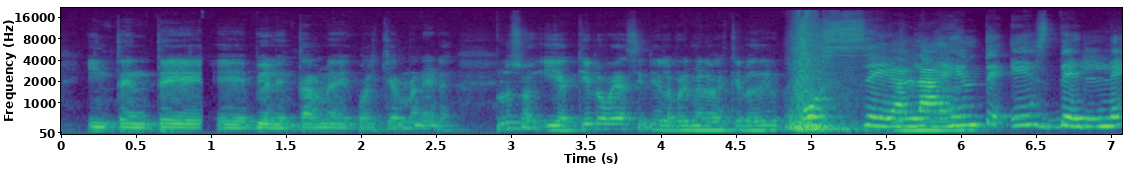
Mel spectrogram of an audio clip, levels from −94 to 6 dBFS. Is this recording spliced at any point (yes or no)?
yes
